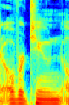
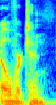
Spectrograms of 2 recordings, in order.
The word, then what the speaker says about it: Overtoun: So I'm going to go with what the locals say, how the locals pronounce it. If you ever have difficulty pronouncing something, just go with what the locals are saying. So they tend to lean toward, like I said, Overtoun, Overtoun, but we're going to call it Overtoun.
